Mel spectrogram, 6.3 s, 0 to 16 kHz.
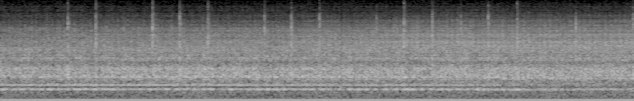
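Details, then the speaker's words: Panasonic NV-HD650 VHS VCR with fairly high hours, after a service including mode switch cleaning, rewinding a tape from near 2 hours: steady mid-pitched hum with faint irregular ticking, slowing near the one-minute mark and never getting up to speed. "we're down around the one minute Mark and it's going very slow again that's a bit more like what it was doing before"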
